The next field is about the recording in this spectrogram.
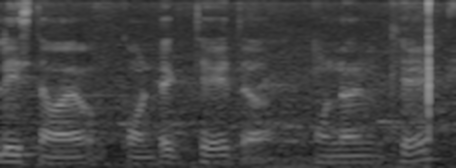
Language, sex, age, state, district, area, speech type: Sindhi, male, 18-30, Gujarat, Surat, urban, spontaneous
